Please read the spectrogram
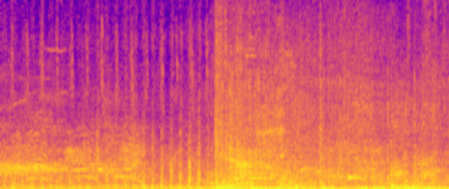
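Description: Film sound design: a deep, steady rumble under short, arching chirps and clicks. It gets louder with a sudden swell a little after two seconds in.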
